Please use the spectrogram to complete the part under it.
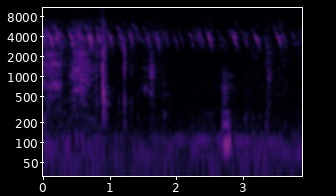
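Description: Native village chickens cluck and chatter continuously in quick, overlapping bursts, with a few soft thumps and flutters mixed in nearby.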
